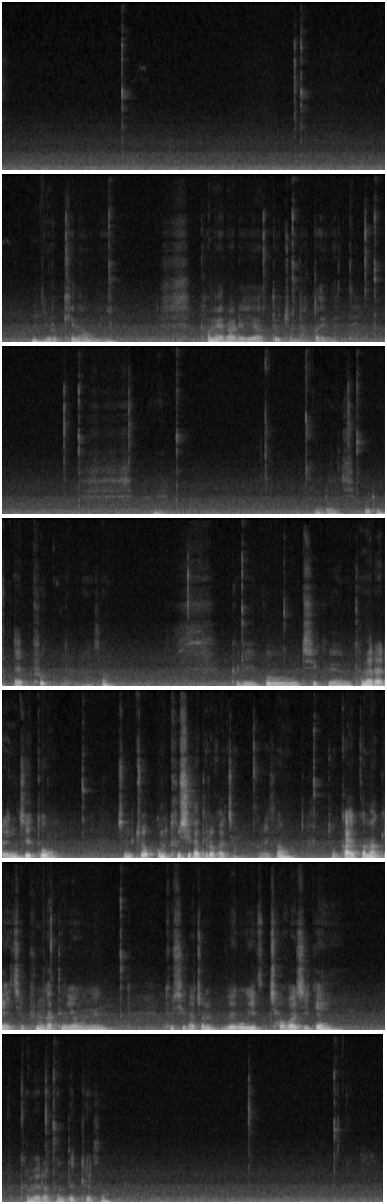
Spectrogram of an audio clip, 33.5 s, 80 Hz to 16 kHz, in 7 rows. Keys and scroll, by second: 14.3 alt+f.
